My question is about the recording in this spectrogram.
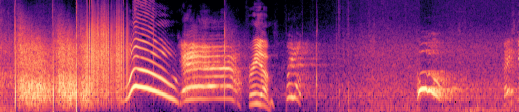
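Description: Consumer firework going off, hissing and crackling with a few sharp pops over the first couple of seconds. Then loud, high-pitched yelling and whooping, one long falling yell and a held shout, with another shout near the end.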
